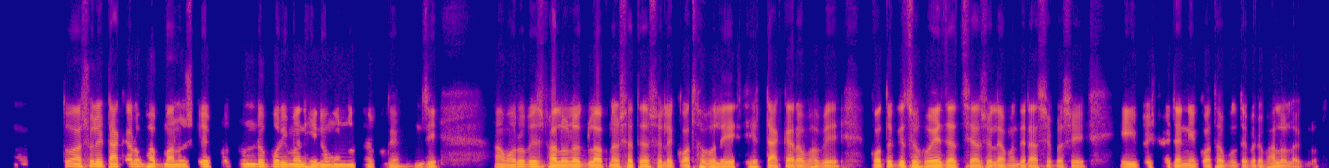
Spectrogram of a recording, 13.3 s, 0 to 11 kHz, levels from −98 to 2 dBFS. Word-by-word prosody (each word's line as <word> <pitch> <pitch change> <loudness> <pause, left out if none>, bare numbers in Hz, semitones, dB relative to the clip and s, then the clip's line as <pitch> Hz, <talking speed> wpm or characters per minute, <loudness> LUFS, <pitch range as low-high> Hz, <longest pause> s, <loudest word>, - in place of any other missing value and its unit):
হুম। - - -22 0.4
তো - - -5
আসলে 145 +1 +2
টাকার 140 +1 +1
অভাব 135 0 +3
মানুষকে 125 0 0 0.2
প্রচন্ড 140 0 -1 0.2
পরিমাণ 125 0 +4
হীনমন্যতায় 115 0 +1
ভুগে 110 +2 -5 0.3
জ্বী, 100 - +1 0.7
আমারও 110 +5 +2
বেশ 120 -1 +4
ভালো 110 +1 +6
লাগলো 110 -1 +3
আপনার 105 0 -1
সাথে 110 - +2
আসলে 105 0 -1
কথা 110 +2 0
বলে 105 +1 +2 0.2
যে 110 - 0
টাকার 105 +3 +1
অভাবে 100 0 -2 0.4
কতকিছু 115 0 +2
হয়ে 105 +2 +6
যাচ্ছে 100 -3 +1
আসলে 100 0 -1
আমাদের 95 0 -3
আশেপাশে - - -5 0.5
এই 100 - +2
বিষয়টা 95 +1 -3
নিয়ে 95 -1 -1
কথা 95 +2 0
বলতে 95 -2 -5
পারে - - -2
ভালো 95 0 0
লাগলো। - - -11
110 Hz, 165 wpm, -21 LUFS, 100-120 Hz, 0.7 s, ভালো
